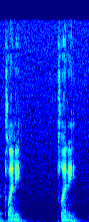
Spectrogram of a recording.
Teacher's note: Americans almost never aspirate or blow out air when we pronounce a t in the middle of a word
